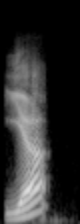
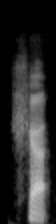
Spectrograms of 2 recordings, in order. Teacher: Ya is more open. Sha is more closed.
